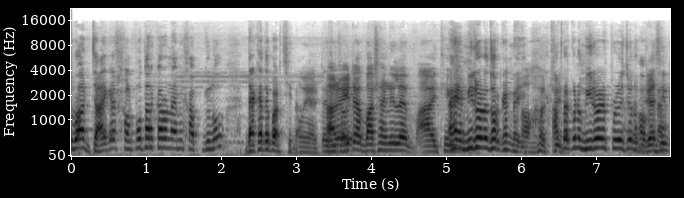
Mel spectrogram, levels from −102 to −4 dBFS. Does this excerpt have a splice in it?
yes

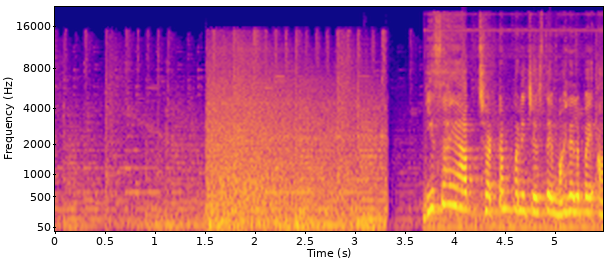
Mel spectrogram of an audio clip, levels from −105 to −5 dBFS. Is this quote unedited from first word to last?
no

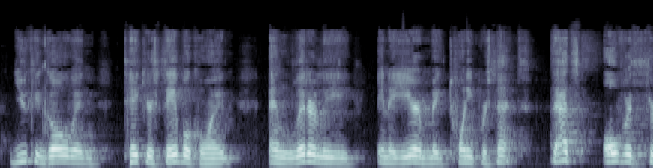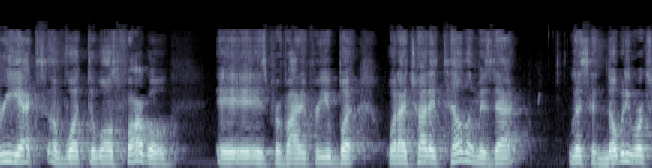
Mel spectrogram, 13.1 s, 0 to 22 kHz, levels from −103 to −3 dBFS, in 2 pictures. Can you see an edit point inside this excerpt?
yes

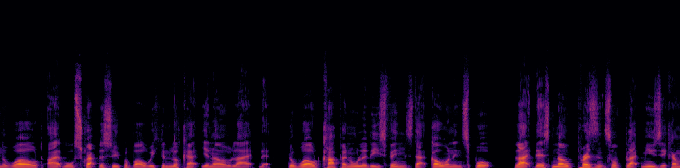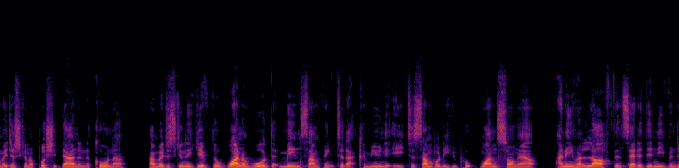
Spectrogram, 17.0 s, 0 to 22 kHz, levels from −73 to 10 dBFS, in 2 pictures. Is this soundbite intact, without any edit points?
yes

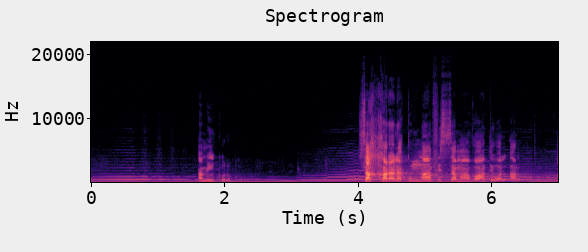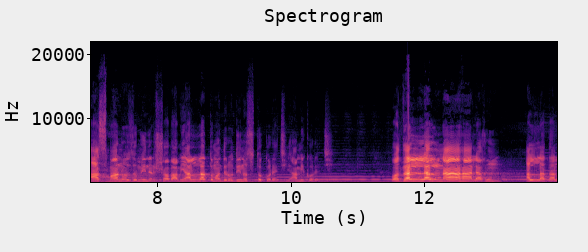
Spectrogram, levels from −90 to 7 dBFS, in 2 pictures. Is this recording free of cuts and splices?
yes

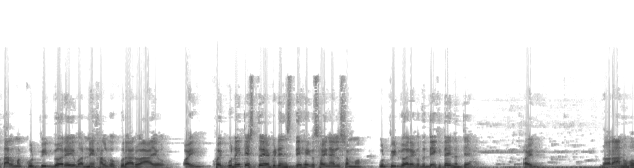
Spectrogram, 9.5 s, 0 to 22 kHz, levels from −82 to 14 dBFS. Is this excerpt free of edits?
yes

